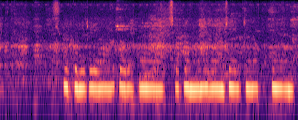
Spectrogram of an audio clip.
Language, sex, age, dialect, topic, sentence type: Marathi, female, 25-30, Standard Marathi, banking, statement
